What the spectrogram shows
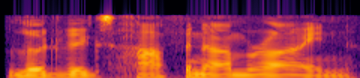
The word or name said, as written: Ludwigshafen am Rhein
